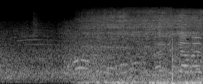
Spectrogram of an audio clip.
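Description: A freight train moving close by: a low rumble with a wide rushing noise that sets in under a second in and holds, with faint voices over it.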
